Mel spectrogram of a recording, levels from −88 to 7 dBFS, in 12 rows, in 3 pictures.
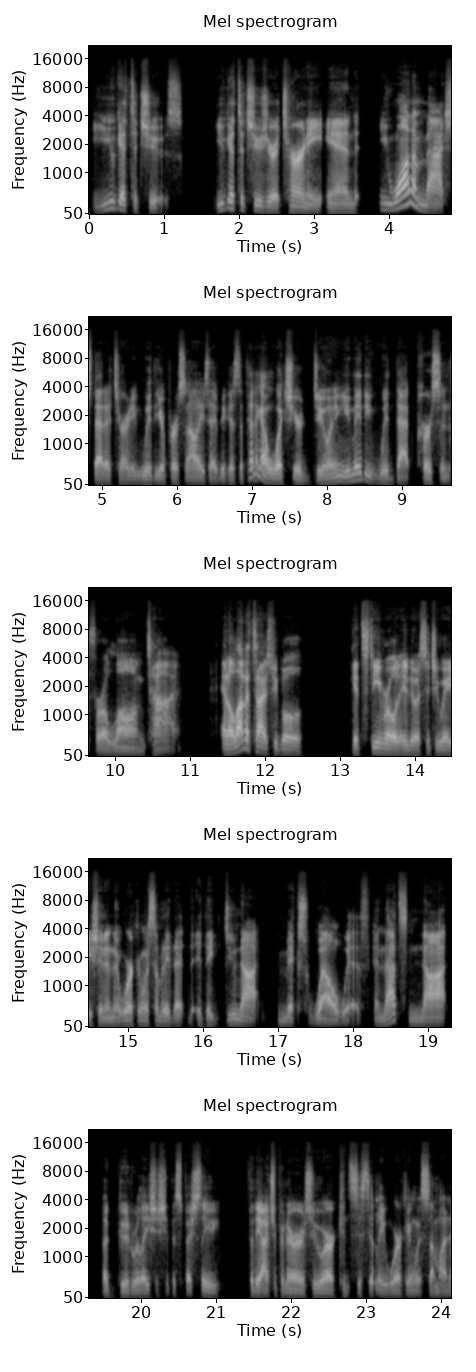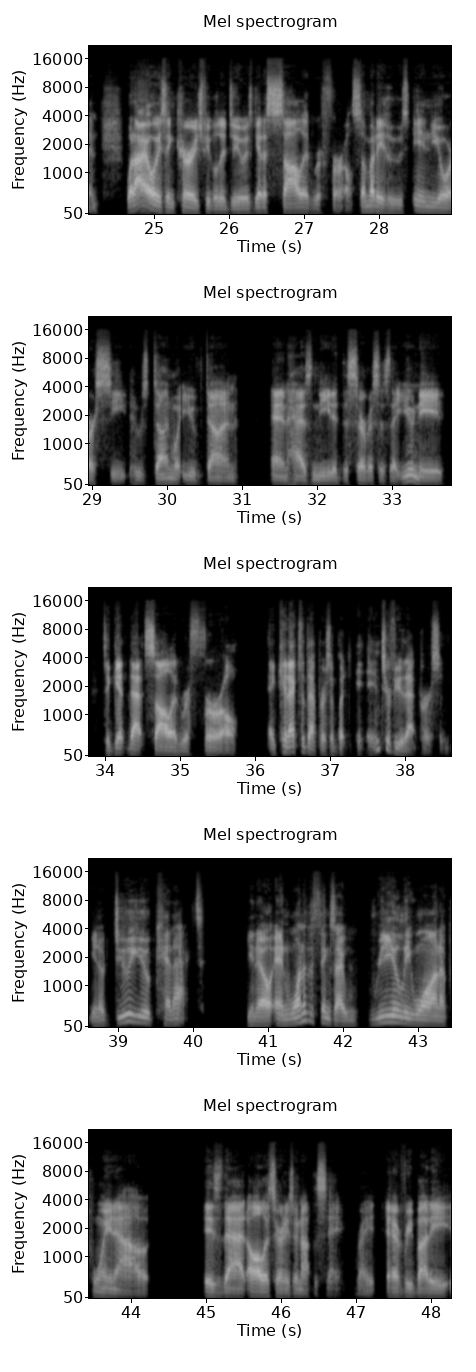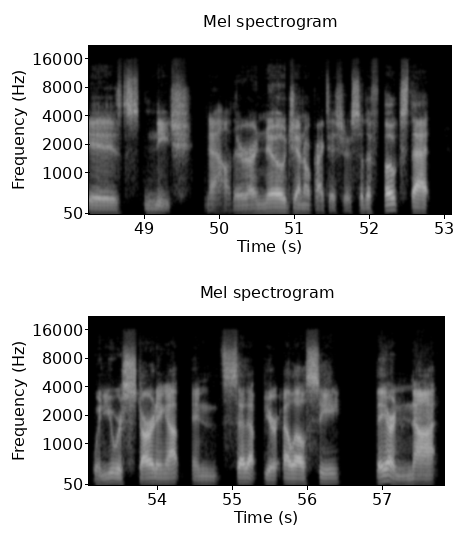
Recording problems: thin; very; fading below 650 Hz

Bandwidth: 16 kHz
